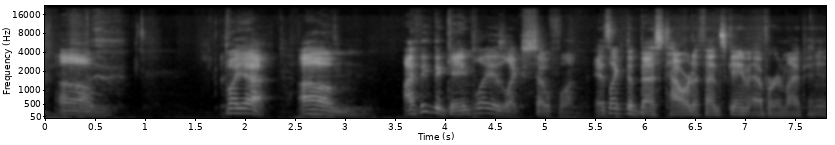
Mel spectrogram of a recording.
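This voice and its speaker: Quiet and bright with a sharp tone, a man speaks at a moderate pace and medium pitch with ordinary pitch variation and long, frequent pauses. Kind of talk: casual chat. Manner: frequent fillers, like and um.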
